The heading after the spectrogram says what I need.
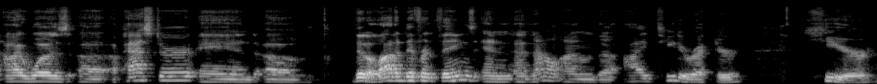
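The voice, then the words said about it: Louisiana Southern US accent. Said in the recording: “I'm originally from Louisiana, and my accent will probably come out. Do I have an accent? ... Yes. ... it's normally worse”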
